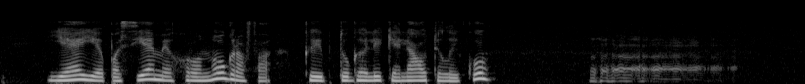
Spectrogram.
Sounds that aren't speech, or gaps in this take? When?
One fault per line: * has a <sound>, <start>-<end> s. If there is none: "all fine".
* has a laugh, 5.9-7.4 s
